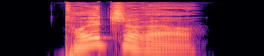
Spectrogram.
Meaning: inflection of teutsch: 1. strong/mixed nominative masculine singular comparative degree 2. strong genitive/dative feminine singular comparative degree 3. strong genitive plural comparative degree
- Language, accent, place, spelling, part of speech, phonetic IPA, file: German, Germany, Berlin, teutscherer, adjective, [ˈtɔɪ̯t͡ʃəʁɐ], De-teutscherer.ogg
